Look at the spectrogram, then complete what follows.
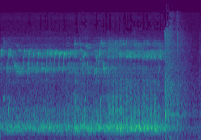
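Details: A European goldfinch in Algiers (El Biar) sings a fast, liquid twitter of tinkling high notes without pause, over a low indoor hum and a brief rustle; described as improvising, perfecting a love song, and imitating other birds.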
